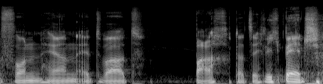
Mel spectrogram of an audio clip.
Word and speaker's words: Bach: als das valisische ja darum würde im valisischen Bach dann eben tatsächlich Bach ausgesprochen Bach ja ja wobei und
